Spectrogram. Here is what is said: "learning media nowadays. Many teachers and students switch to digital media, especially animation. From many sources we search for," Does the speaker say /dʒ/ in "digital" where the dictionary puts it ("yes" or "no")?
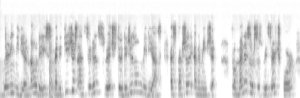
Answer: yes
